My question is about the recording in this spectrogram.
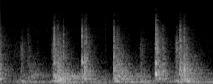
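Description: Manipuri dhol barrel drums being beaten in a quick, uneven run of about seven strokes, each with a short pitched ring of the drumhead.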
